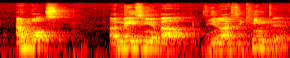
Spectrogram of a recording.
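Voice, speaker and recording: A man speaks at a moderate pace. Audible room echo follows his voice. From South Africa. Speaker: student debater. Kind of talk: debate speech. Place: hall. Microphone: camera far.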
